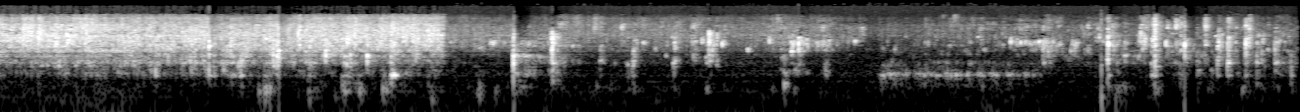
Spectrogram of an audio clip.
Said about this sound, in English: Wash my hands off real quick, y'all. I got peanut butter on them.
